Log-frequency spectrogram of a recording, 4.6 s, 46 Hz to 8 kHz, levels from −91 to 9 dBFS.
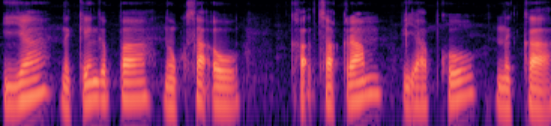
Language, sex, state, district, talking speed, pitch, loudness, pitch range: Garo, male, Meghalaya, South Garo Hills, 80 wpm, 130 Hz, -21 LUFS, 115-140 Hz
